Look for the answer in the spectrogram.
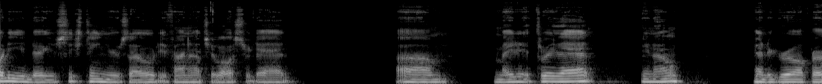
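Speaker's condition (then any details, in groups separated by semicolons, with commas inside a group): Cerebral palsy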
